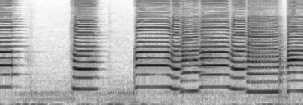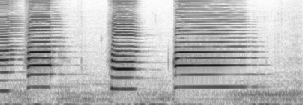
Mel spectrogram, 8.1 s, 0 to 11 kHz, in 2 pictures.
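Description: Diatonic harmonica in D played blues-style on the draw notes of holes 1 and 2, with whole-step bends on the 2 draw: a few short separate notes, a quicker run of bent notes in the middle, and a long held note at the end.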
